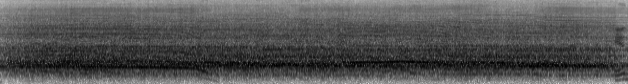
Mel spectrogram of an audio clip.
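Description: Convention delegates in a packed hall loudly shout and jeer in opposition, a sustained roar of many voices that holds steady throughout without pause.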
